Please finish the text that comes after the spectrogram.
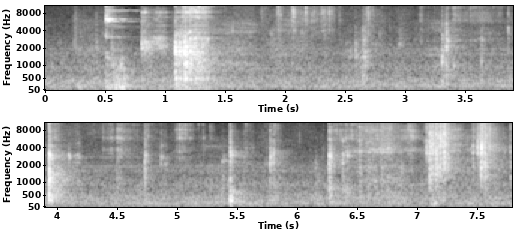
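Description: A big fork clinks and scrapes against a bowl while beating eggs, with irregular metallic taps and rattles, close up and moderately quiet, with no talk.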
